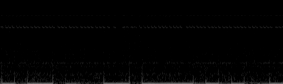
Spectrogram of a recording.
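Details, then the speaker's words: Nursing cardiac-exam demonstration, stethoscope at the left sternal border, 2nd intercostal space (pulmonic area): regular soft heart thumps over a steady hum, normally heard as the single S2 of pulmonic valve closure. "move across to the left sternal border second intercostal space and listen we are hearing the sound of the pulmonic valve closing the blood has been pumped out of the right ventricle to the lungs"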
